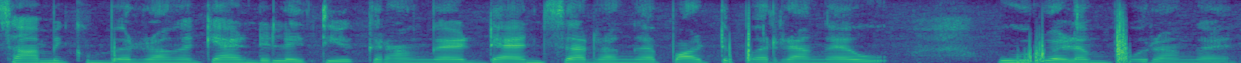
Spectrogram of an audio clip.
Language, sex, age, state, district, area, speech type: Tamil, female, 18-30, Tamil Nadu, Coimbatore, rural, spontaneous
